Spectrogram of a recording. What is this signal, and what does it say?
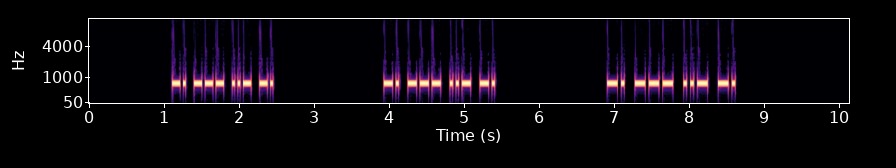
Morse code, heard as a keyed tone, about 30 wpm, 700 Hz. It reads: NOUN NOUN NOUN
